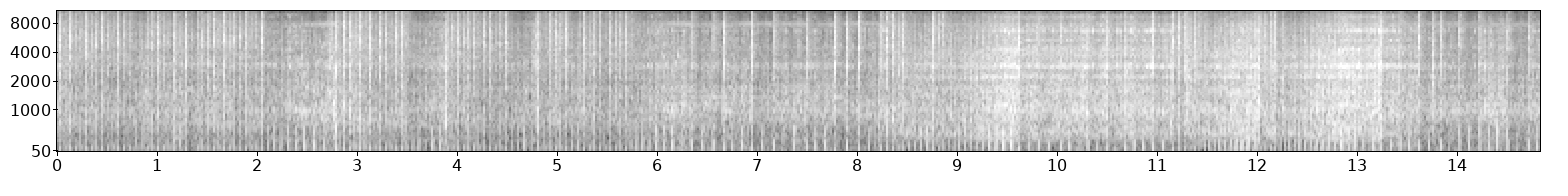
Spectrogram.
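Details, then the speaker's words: Baja DB30 mini bike, 97cc four-stroke single, started cold on full choke and not yet warmed up: fast, slightly uneven popping as it runs on choke; later dies at half choke. Cold running on choke. "Yeah, I'll start it up. I'm gonna start it up on a complete choke."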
